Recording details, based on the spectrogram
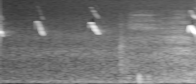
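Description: A chicken in a brooder gives a few short, sharp clucks spaced across two seconds, close by and fairly faint over a quiet room hum, with a soft thump partway through.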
